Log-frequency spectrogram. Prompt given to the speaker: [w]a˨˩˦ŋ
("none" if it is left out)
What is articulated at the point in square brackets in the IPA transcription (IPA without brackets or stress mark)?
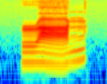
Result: ɹ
